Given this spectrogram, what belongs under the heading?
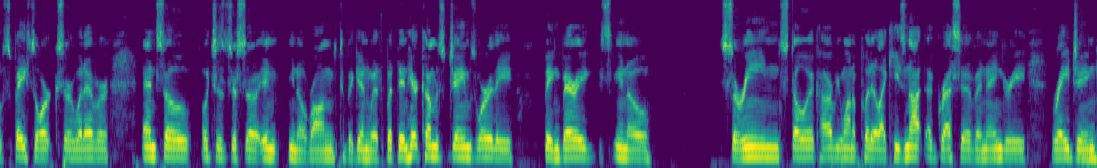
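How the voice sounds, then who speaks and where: A man's voice: mid-range voice, level tone, normal speed, a little mellow, dry recording. A man co-hosting a podcast, telling things loosely in casual chat with many fillers. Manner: loose, filler-heavy storytelling. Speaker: podcast co-host.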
